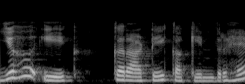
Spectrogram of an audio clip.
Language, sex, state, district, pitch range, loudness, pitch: Hindi, female, Bihar, Madhepura, 175-205 Hz, -24 LUFS, 185 Hz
